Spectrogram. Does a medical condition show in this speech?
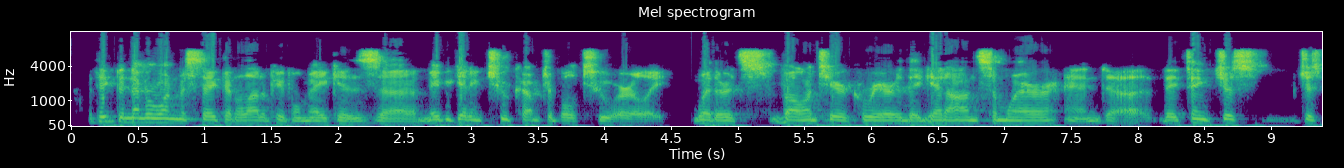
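No.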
